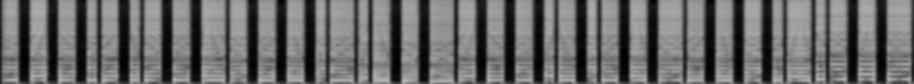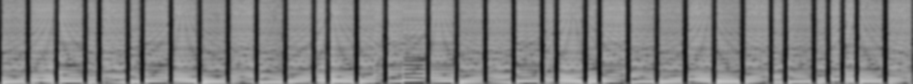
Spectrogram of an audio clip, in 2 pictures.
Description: Especially for this tune it makes sense to play two oscillators with a lower octave for more bass.
Play some notes - still boring, hm?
